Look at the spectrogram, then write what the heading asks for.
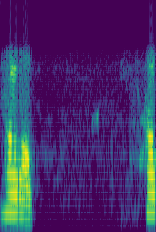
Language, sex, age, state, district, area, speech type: Marathi, female, 18-30, Maharashtra, Buldhana, rural, conversation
